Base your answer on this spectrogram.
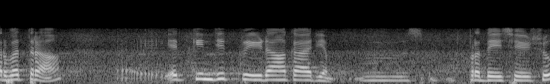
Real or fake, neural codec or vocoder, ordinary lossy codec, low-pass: real; none; none; 5.4 kHz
